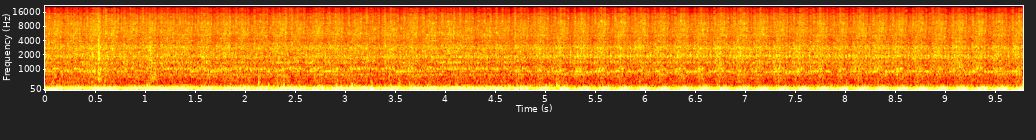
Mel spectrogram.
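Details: Engine at low idle with an uneven, lumpy pulse and a periodic stumble in the beat; light misfire on cylinder #4.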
